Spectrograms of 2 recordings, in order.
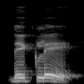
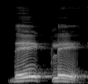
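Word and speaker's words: des clés: दे क्ले दे क्ले यहां पे दे जरूर यूज़ होगा लेकिन जो क्ले होगा सी एल ई वहां पे पीछे एस लग जाएगा। तो वो प्रोनाउंस में सेम वैसा ही रहेगा लेकिन पीछे एस लगेगा।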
